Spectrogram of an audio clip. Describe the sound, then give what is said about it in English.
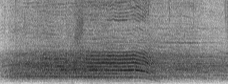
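A large audience screams and cheers together, a dense wall of voices and whoops swelling loudly for a few seconds before easing off slightly, with no individual speech standing out. “Everybody that trusts God, scream right.”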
